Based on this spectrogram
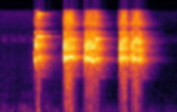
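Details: Loud rasping call of a black francolin (kala teetar): one short sharp note, then two drawn-out harsh grating notes and a final double-pulsed scraping note, all within two seconds against a quiet background.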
